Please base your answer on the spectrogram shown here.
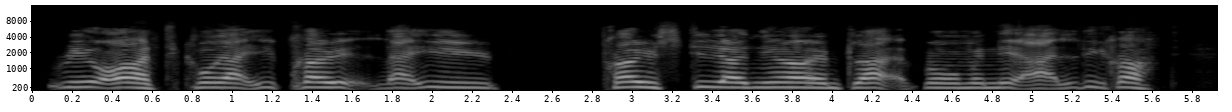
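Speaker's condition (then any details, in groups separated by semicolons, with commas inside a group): Cerebral palsy; arms affected, left hand usable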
